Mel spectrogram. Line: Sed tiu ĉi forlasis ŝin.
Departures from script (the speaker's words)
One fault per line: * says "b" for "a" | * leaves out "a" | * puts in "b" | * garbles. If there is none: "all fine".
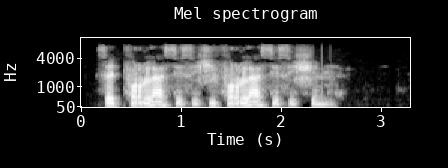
* says "forlasis" for "tiu"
